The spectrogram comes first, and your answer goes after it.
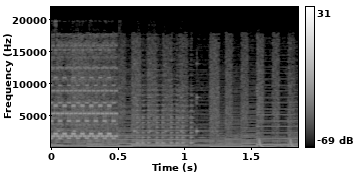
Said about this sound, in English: the water heater alarm is ringing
